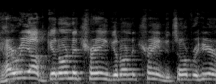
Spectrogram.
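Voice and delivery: shrill, loud yell in a very high voice. Telling a listener about an Amtrak worker at the train station: imitating a lady yelling. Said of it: "This lady started yelling at me".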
